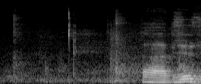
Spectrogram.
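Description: A man's voice at a press-conference microphone pauses, then resumes speaking about one and a half seconds in. A single short click sounds during the pause.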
